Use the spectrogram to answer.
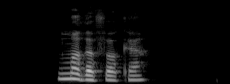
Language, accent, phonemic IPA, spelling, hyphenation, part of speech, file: English, UK, /mʌðəˌfʌkə/, motherfucker, moth‧er‧fuck‧er, interjection / noun, En-uk-motherfucker.ogg
- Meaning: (interjection) Expressing dismay, discontent, or surprise; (noun) An extremely contemptible, vicious or mean person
